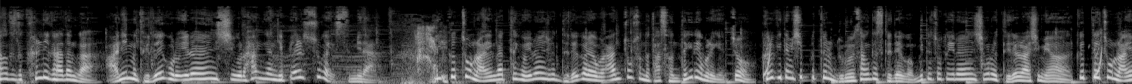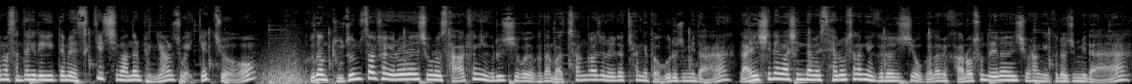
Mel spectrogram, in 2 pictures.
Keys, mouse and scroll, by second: 0.4 ctrl+click, 1.7 ctrl+click, 2.6 ctrl+click, 6.0 click, 8.7 shift+click, 10.2 shift+click, 15.6 3, 16.2 click, 17.0 click, 17.9 click, 19.0 1, 20.0 click, 21.2 click, 21.9 click.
